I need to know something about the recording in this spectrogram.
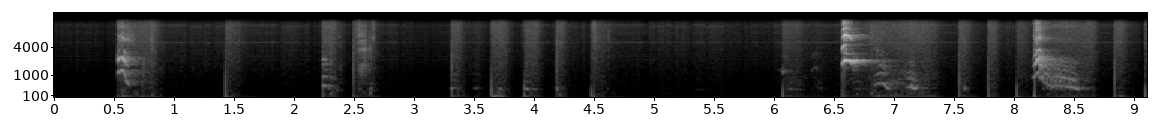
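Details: Three-week-old Sheltie puppies playing with a Cavalier, with short squeaky yips and bursts of high whines, scattered thumps and scuffles between quiet gaps, and a louder run of squeals near the end.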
